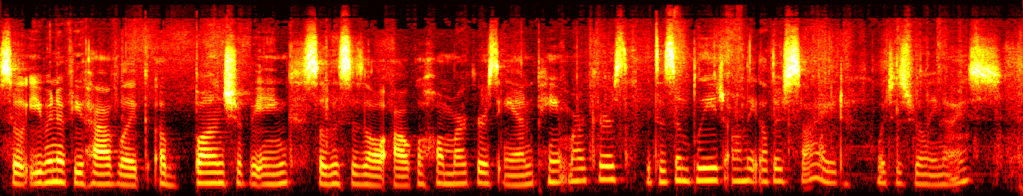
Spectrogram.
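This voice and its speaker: Fairly quick speech with ordinary pitch variation and noticeable background noise. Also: woman. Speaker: artist and art content creator. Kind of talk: tutorial. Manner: casual, conversational.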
